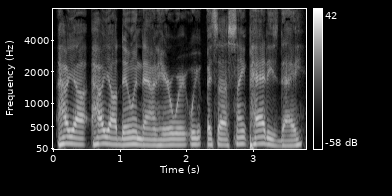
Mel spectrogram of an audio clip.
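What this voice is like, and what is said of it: Put-on Southern accent. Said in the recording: “Southern.”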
